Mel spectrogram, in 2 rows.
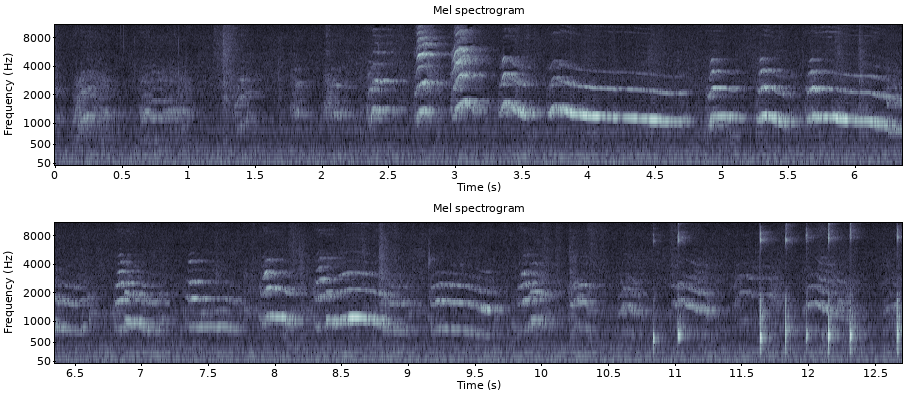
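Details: Young female puppy of Lilo's litter, just past one and a half months old, recorded March 17, gives long drawn-out whining howls that slide downward, repeated in a plaintive series, then short sharp yips near the end over a faint low hum.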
